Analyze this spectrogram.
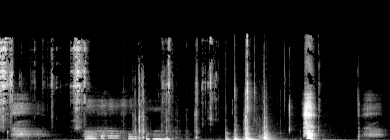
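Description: Keys rattle at a locked bedroom door as it is unlocked: a few metallic jingles and clicks come in short bursts, with one sharper, louder click near the end.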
